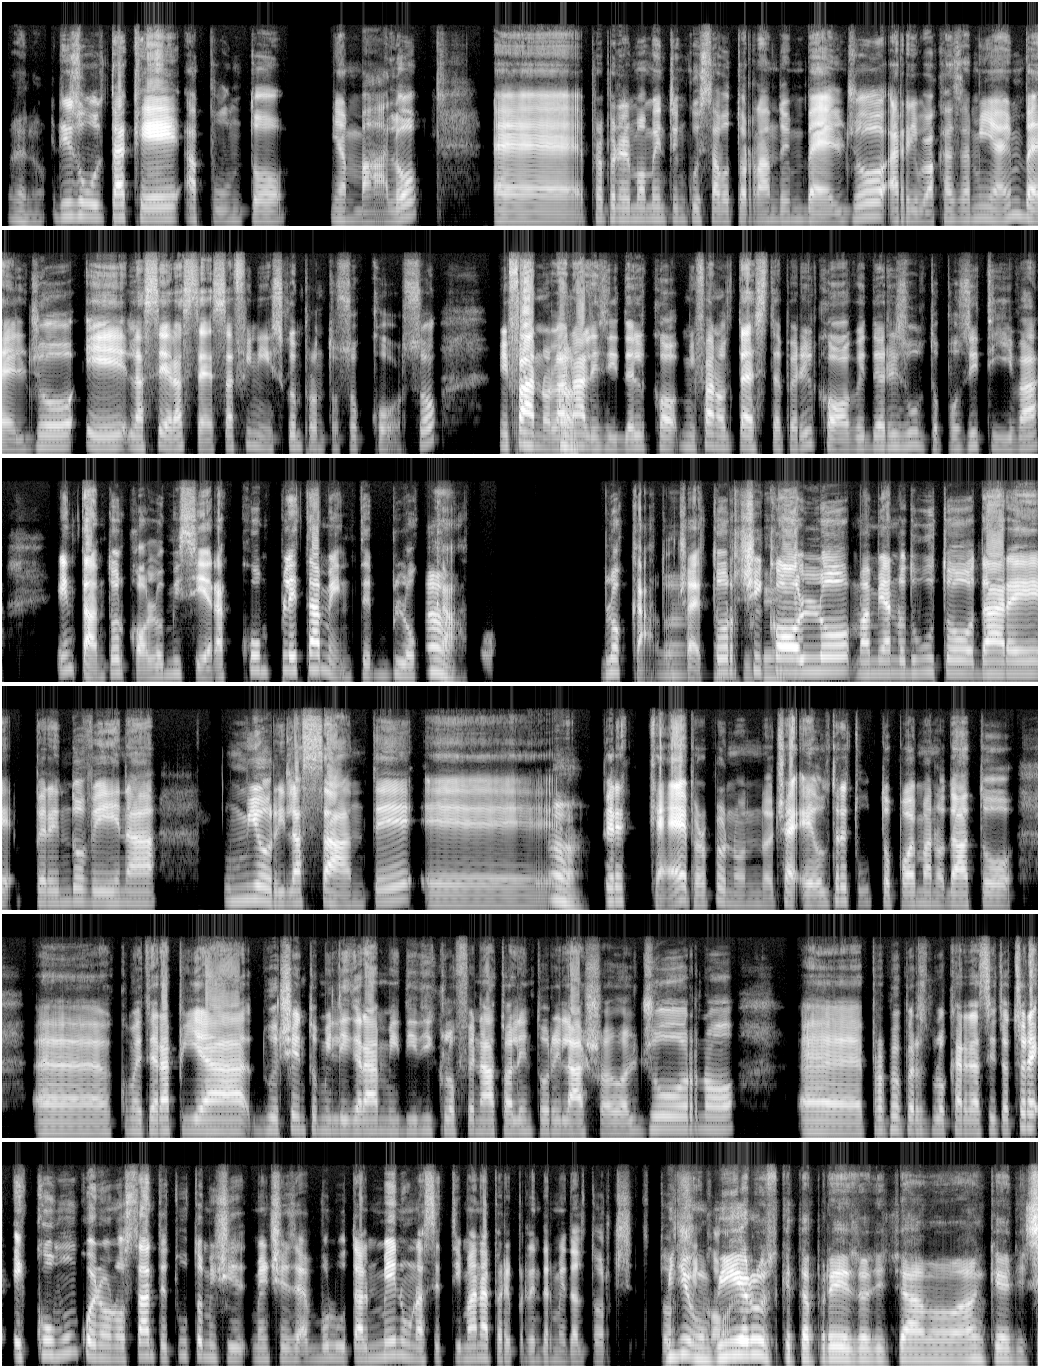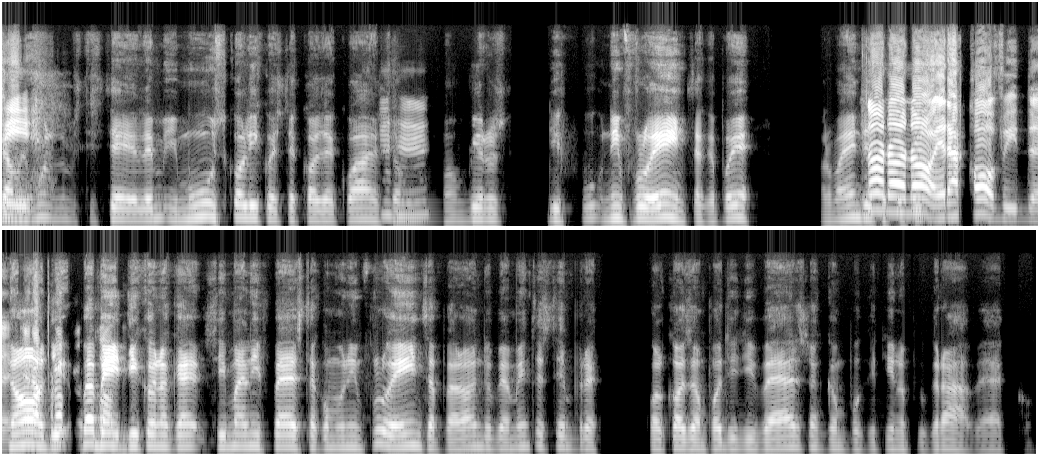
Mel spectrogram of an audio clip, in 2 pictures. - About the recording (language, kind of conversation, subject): Italian, advice, Come posso dire no in modo chiaro e assertivo senza sentirmi in colpa?
- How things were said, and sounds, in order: "cioè" said as "ceh"; stressed: "torcicollo"; "cioè" said as "ceh"; "Diclofenac" said as "diclofenato"; stressed: "comunque"; exhale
